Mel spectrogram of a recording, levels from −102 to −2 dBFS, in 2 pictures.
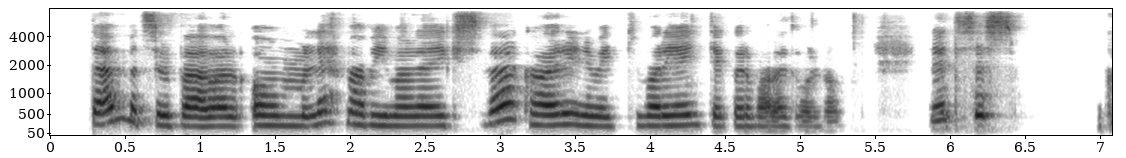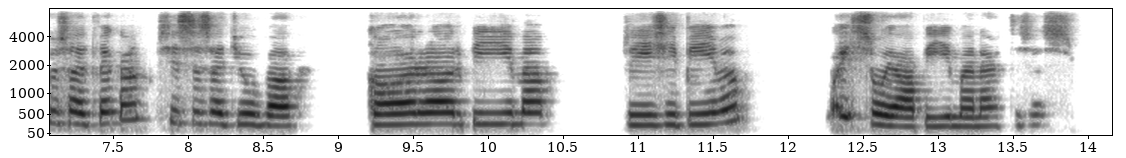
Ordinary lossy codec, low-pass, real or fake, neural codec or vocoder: none; 7.2 kHz; real; none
